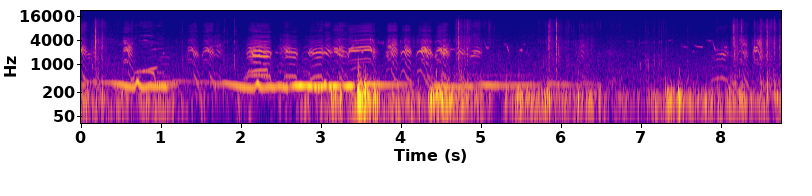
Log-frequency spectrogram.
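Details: Greater Prairie Chicken males sparring for dominance on a lek in northeast Kansas: droning low hoots with frequent cackling, whooping calls, scattered sharp clicks, and a quieter stretch toward the end.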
